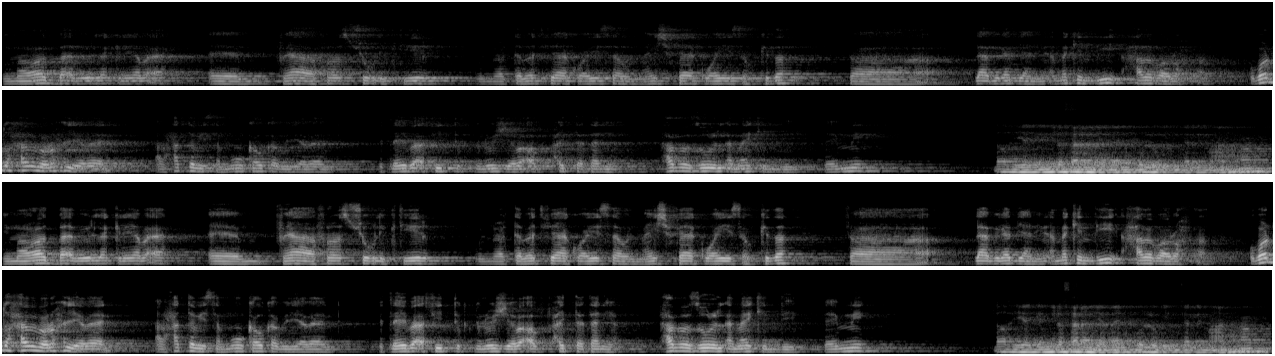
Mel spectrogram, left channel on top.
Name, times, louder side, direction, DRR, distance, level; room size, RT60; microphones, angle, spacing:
voice 1, 0.0-1.7 2.1-4.3 4.7-7.9 8.5-9.4 9.7-12.0 12.5-13.8 14.2-16.0 16.6-18.9 19.3-20.7 20.9-21.4, right 4 dB, 60° right, 13 dB, 0.6 m, -27 dB
voice 2, 22.6-25.2, equal, 30° right, -1 dB, 2.0 m, -24 dB
17.0 x 11.0 x 6.1 m, 2.1 s
head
